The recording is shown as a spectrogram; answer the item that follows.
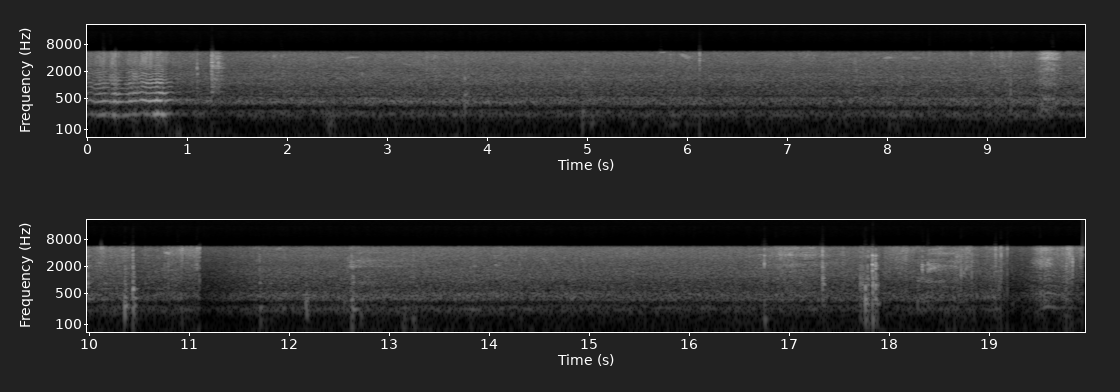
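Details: A colony of honey bees hums continuously around hives set up for rearing queens. The even, droning buzz holds steady throughout, broken by scattered knocks and handling noises, with a louder close bee at the start.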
